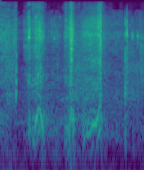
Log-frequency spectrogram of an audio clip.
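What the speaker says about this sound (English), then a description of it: "But I do like the way this zips up." A zipper on a camera carry bag is pulled in three or four quick, close rasping strokes, each pull short and scratchy, with brief pauses between them and no talking.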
